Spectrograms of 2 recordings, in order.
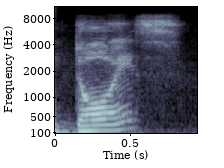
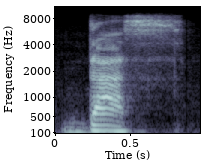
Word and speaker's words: does: En el caso del verbo do no se va a decir ni does, ni dois, ni dous. Se va a pronunciar das, con A, das.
